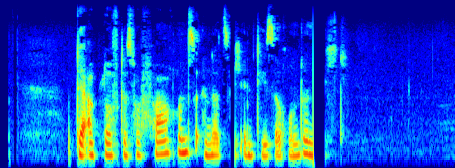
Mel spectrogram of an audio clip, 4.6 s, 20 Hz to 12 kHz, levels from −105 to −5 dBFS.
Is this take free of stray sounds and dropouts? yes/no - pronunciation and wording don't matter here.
no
